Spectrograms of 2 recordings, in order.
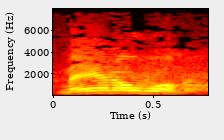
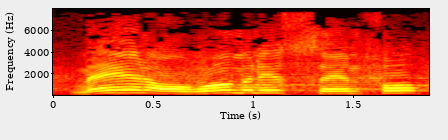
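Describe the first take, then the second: First: Said in the usual way. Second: Higher, measured recitation for a group; group recitation lead. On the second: Shown as a demonstration. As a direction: declaim it so everyone can join in. Leads group reciting in unison.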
